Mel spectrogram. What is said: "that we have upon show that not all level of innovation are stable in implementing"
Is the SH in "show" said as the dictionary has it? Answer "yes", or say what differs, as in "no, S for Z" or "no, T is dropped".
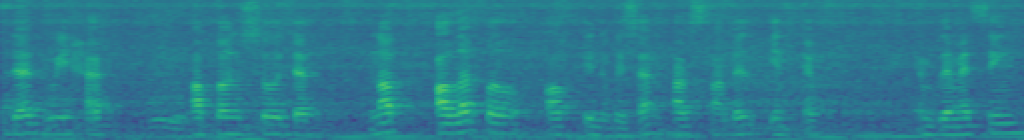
no, S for SH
